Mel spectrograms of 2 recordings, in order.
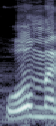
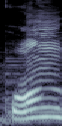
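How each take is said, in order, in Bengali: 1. শব্দটি বন্ধ ম ধ্বনি দিয়ে শেষ হয়। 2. শব্দটি খোলা অনুনাসিক গুঞ্জন দিয়ে শেষ হয়। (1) "ମନ୍ତ୍ର ଓମ୍ ଏକା ଉଚ୍ଚାରଣ କରିବେ" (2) "କେବେ ହେଲେ ମଧ୍ୟ ଓଂ କହିବେ ନାହିଁ"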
